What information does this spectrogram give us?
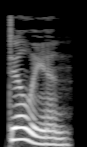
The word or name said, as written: dillian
